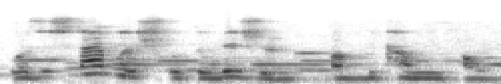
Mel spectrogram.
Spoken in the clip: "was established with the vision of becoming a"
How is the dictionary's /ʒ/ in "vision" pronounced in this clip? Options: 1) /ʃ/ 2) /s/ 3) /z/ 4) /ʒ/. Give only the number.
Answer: 4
